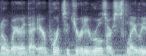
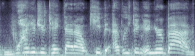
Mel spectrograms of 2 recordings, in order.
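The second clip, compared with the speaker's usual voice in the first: high-pitched, drawn-out mock scolding; flipping out; 11 semitones higher than usual. Imitating TSA agent scolding her over a laptop, flipping out. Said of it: "this T S A agent flips out at me".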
